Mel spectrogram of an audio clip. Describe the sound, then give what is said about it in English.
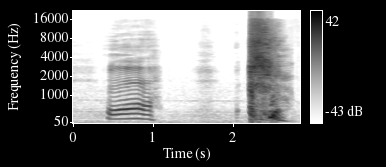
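A single sneeze from a light-sensitive person: a drawn-out voiced gasping 'ah' buildup, a short pause, then one loud, sharp, breathy burst. “I'm going to sneeze.”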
